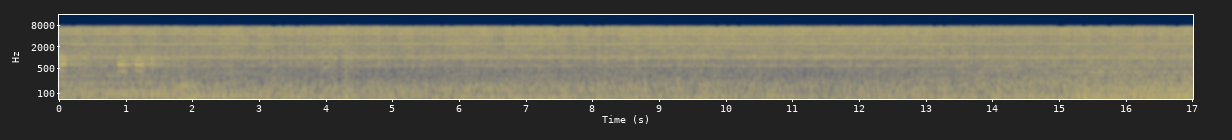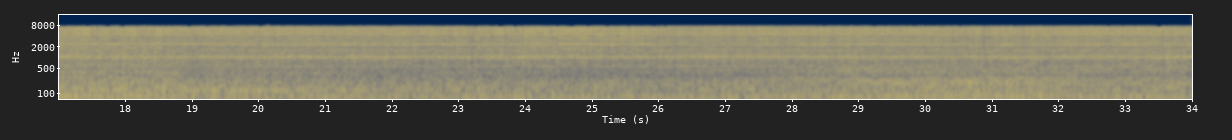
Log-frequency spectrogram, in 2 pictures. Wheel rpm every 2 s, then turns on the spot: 160, 160, 160, 160, 160, 160, 160, 160, 160, 160, 150, 150, 150, 150, 150, 160, 150.
none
